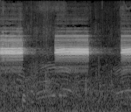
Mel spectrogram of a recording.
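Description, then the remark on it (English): A school fire alarm at an elementary school in Jefferson County, Colorado, sounds during an evacuation drill: a loud, shrill, steady high-pitched tone in half-second blasts separated by brief pauses, repeating over a low murmur of background noise. “This is an elementary school in Jefferson County, Colorado, and they're running an evacuation drill.”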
